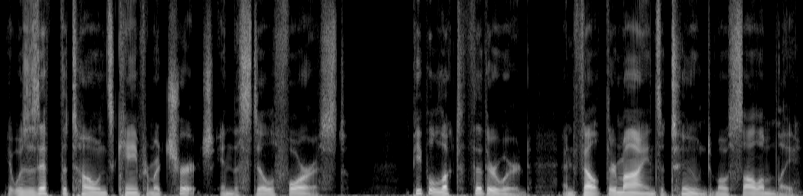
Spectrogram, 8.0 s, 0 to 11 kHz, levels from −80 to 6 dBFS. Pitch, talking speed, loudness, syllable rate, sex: 105 Hz, 180 wpm, -21 LUFS, 4.9 syllables/s, male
